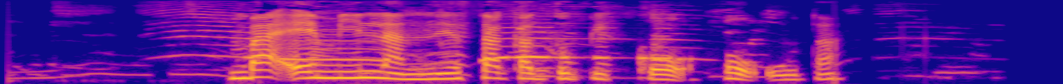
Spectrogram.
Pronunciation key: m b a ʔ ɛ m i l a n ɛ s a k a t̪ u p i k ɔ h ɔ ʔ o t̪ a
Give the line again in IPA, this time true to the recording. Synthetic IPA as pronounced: m b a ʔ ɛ m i l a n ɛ s a k a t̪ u p i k ɔ h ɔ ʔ u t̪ a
